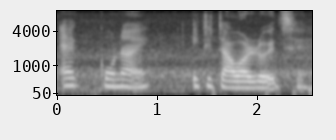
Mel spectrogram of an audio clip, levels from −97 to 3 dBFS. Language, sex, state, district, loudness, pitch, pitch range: Bengali, female, West Bengal, North 24 Parganas, -17 LUFS, 210 Hz, 180-225 Hz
